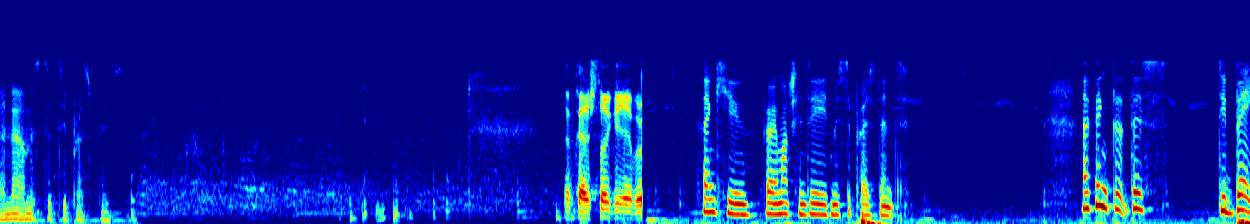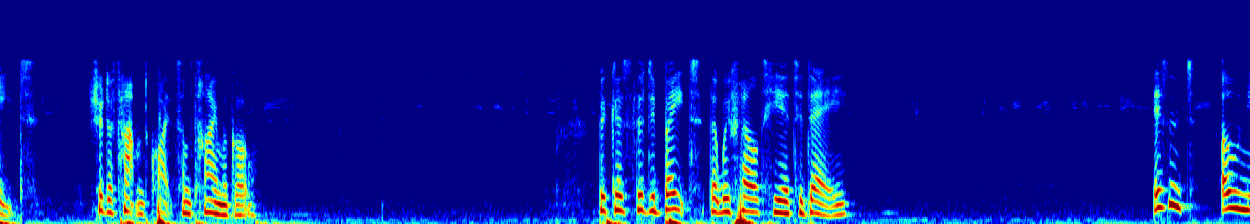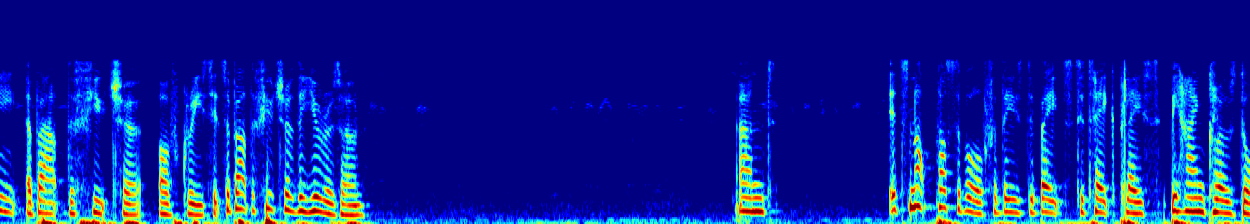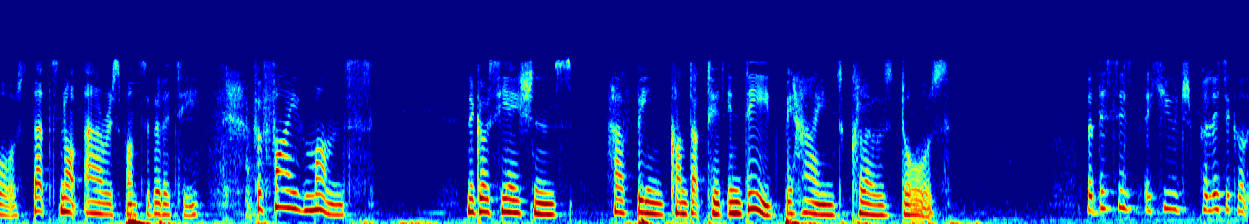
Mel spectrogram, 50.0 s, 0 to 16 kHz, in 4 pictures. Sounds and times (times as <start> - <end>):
Narration, monologue: 0.0 - 1.5, 4.6 - 49.9
Female speech, woman speaking: 7.0 - 9.2, 10.8 - 15.2, 18.5 - 21.1, 24.0 - 28.7, 32.4 - 32.8, 33.9 - 41.3, 42.2 - 47.1, 48.4 - 49.9.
